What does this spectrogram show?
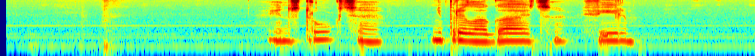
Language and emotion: Russian, sad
